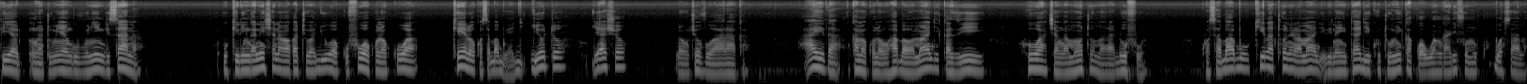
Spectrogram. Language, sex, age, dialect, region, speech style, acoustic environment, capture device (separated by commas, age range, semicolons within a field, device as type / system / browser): Swahili, male, 25-34, Tanzania - Dar es Salaam, Tanzania, focused; excited; relaxed, silence; nature; appliances, mobile / macOS / Safari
